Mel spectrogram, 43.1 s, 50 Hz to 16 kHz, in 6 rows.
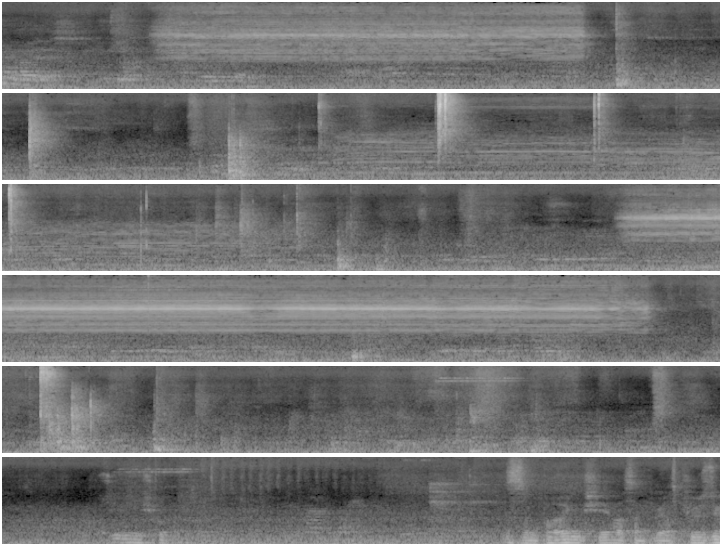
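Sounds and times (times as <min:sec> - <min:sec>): electric hair trimmer buzzing: 0:01.5 - 0:05.9, 0:10.5 - 0:16.4, 0:20.5 - 0:28.1.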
